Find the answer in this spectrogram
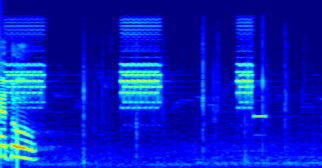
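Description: Mobile phone ringtone: three short electronic rings about a second and a half apart, the last one cut short as the call is answered.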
